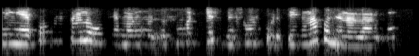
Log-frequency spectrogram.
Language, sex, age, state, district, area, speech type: Tamil, female, 30-45, Tamil Nadu, Chennai, urban, conversation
